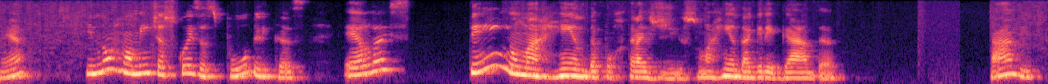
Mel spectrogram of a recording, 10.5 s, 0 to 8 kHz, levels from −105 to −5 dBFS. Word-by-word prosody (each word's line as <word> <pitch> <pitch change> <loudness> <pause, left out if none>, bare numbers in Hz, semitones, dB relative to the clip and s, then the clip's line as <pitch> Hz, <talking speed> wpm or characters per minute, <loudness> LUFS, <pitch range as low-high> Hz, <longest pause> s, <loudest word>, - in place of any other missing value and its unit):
Né. 190 +9 -2 0.6
E, 260 - +2
normalmente, 285 -4 +3
as 230 -1 -3
coisas 225 -7 -3
públicas, 190 - -3 0.4
elas 345 - -2 0.6
têm 420 +10 +2
uma 230 -6 +6
renda 190 -1 +4
por 170 0 -11
trás 165 -5 -2
disso, 135 +1 -7
uma 170 - -3
renda 185 +1 +3
agregada. 150 - -3 1.5
Sabe, 210 -5 0
195 Hz, 95 wpm, -21 LUFS, 165-260 Hz, 1.5 s, uma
